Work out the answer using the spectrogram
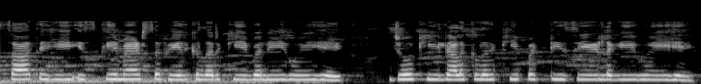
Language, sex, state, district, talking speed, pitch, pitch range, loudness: Hindi, female, Uttar Pradesh, Saharanpur, 170 wpm, 225 Hz, 215-230 Hz, -15 LUFS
